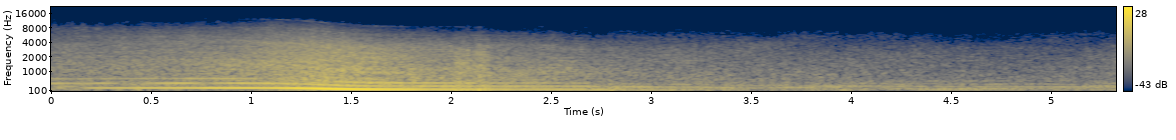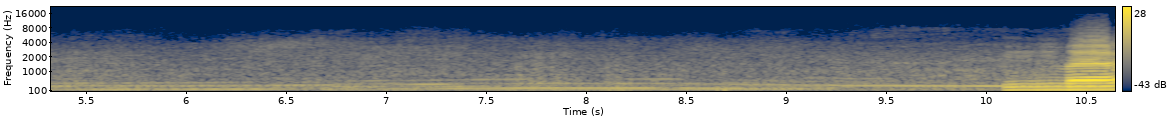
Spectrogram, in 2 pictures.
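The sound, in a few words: race car engine in iRacing video game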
